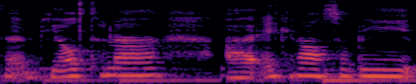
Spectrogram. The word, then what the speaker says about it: Bealtaine: Um, so as you can see, uh, I pronounce it Baltina. Uh, it can also be more like Bjuna.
